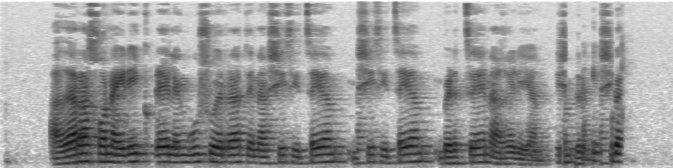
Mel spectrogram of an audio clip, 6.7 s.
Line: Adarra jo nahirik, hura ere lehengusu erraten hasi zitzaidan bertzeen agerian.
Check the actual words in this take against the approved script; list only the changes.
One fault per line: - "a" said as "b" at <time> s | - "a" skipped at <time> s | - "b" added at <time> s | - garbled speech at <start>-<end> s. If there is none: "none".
- "hura" skipped at 1.5 s
- "hasi zitzaidan" added at 3.6 s
- garbled speech at 5.6-6.2 s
